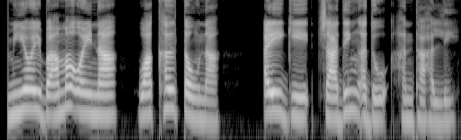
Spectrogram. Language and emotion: Manipuri, neutral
